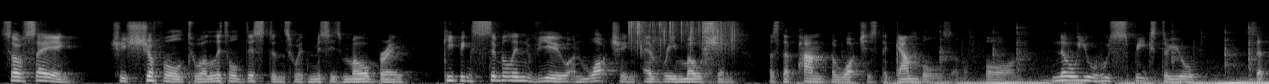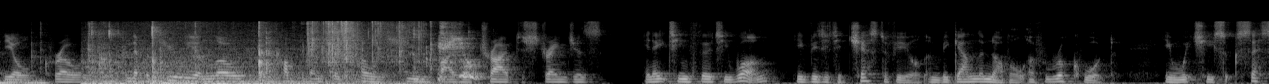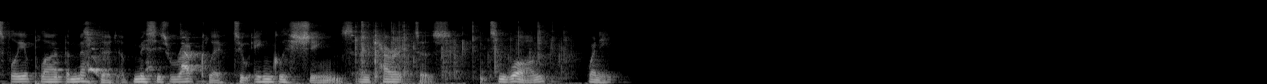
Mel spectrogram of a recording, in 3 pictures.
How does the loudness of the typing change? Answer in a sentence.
The volume of the typing goes up, then down.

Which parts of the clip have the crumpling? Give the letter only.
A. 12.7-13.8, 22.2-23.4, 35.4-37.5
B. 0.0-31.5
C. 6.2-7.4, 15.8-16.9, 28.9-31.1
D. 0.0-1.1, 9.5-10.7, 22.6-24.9
C.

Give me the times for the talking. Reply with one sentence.
You can hear the talking from 0.0 to 31.5 s.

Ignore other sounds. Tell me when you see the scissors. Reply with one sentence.
The scissors can't be heard in this clip.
